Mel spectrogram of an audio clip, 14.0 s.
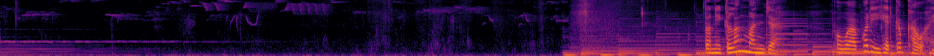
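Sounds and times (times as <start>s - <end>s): small birds chirping and trilling: 0.0s - 9.2s.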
